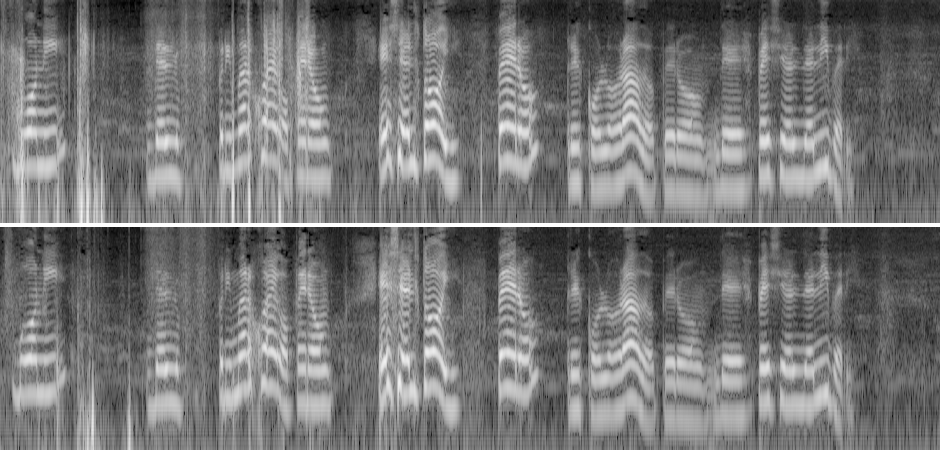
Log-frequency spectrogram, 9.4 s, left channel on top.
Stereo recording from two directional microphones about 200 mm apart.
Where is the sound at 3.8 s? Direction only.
40° right (ahead or behind).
